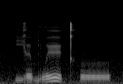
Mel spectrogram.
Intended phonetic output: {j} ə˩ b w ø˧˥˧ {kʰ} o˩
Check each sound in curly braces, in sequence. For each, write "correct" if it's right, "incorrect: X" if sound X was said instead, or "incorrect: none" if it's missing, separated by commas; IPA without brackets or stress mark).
correct, correct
